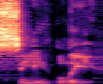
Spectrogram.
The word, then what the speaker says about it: CyeLee: Lee is per is spelled c-y-e-li but it's pronounced C Lee and I know that for a fact because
